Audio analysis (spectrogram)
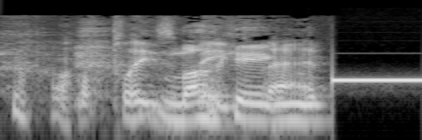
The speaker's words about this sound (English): Oh, please beep that.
